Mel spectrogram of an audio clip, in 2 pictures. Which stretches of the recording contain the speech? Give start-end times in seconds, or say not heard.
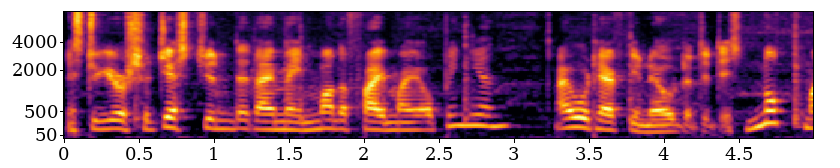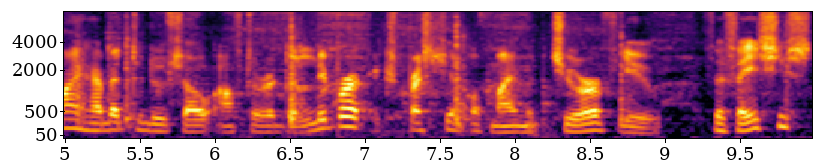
0.0-9.9.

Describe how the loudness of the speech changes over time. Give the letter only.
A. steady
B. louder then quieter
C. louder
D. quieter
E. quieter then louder
A.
